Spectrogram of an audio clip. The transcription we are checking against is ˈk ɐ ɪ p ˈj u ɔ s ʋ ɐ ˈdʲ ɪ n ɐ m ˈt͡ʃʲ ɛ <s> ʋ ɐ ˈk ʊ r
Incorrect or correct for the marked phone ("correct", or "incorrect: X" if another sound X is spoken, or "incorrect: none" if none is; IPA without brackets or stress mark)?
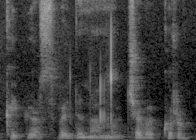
incorrect: none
